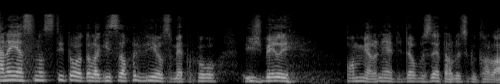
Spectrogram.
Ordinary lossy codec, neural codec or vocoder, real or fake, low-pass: MP3, 48 kbps; codec, 16 kHz in and 24 kHz out, 0.4 kbps, LongCat-Audio-Codec, fine tuned four codebook decoder; fake; 10.8 kHz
